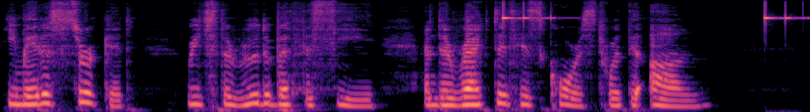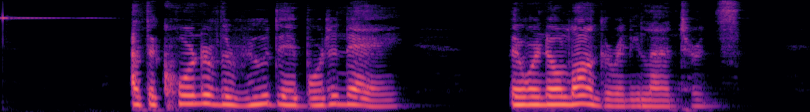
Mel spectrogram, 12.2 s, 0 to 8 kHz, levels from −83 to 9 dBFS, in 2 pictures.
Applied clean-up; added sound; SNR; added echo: classical method WPE with log-MMSE.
